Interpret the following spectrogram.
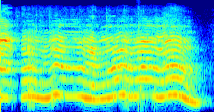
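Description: A woman's voice in a high, wavering sing-song, held on drawn-out notes with no clear words; the pitch falls away near the end.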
